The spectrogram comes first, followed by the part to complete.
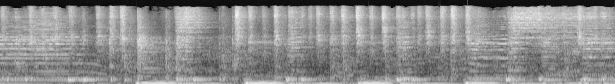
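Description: A salsa orchestra playing live: a held chord in the first second, then a bouncing bass line under steady percussion.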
